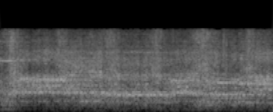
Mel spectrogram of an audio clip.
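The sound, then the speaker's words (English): Dense roar of a protest crowd of hundreds of thousands at a demonstration in Istanbul: a steady, unbroken wash of massed voices with no single speaker standing out. “That's the sound of hundreds of thousands of people who turned out for a protest demonstration yesterday in Istanbul.”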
